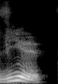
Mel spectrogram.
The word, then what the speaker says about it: Wyhl: Wiel wird es ausgesprochen, ja. – Aber es wird mit YHL Ja, ja, ja.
